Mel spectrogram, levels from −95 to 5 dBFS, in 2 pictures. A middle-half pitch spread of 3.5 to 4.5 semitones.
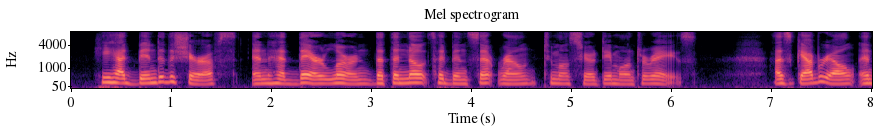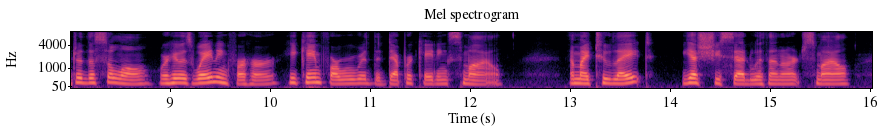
No: average, 2.8 semitones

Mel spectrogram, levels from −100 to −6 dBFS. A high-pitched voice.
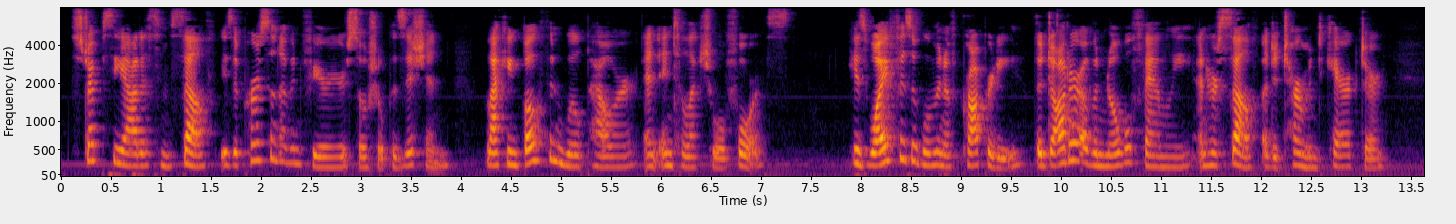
Yes: high, 215 Hz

